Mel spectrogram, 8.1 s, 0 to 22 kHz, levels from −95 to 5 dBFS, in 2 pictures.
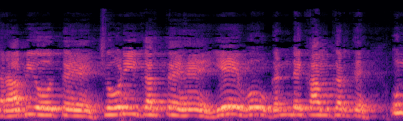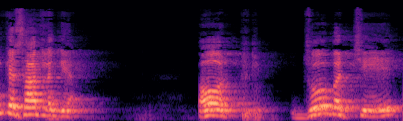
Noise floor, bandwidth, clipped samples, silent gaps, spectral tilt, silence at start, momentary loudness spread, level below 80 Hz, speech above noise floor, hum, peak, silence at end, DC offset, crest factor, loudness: -68 dBFS; 11 kHz; under 0.1%; none; -6.5 dB/octave; 0 s; 9 LU; -62 dBFS; 50 dB; none; -2 dBFS; 0 s; under 0.1%; 16 dB; -18 LUFS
